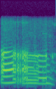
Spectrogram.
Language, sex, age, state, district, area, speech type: Assamese, female, 45-60, Assam, Sivasagar, rural, conversation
